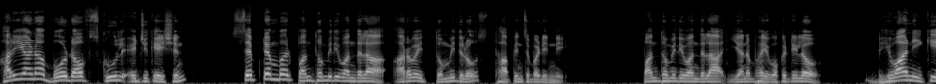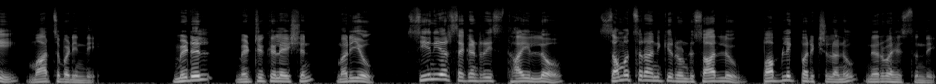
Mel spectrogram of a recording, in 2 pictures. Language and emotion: Telugu, neutral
